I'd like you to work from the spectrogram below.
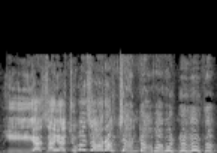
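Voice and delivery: put-on very high, loud crying old lady; mock sobbing widow. Poor widow sobbing to the pastor, very high and loud. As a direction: wail it like a weeping widow. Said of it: "jangan nangis-nangis begini".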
